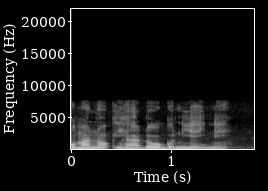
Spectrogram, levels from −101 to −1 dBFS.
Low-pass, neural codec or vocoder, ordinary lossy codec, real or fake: none; none; none; real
